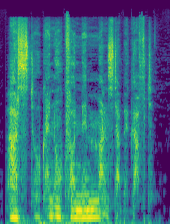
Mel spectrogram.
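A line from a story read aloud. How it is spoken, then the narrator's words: Growled. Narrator (German): knurrte er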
